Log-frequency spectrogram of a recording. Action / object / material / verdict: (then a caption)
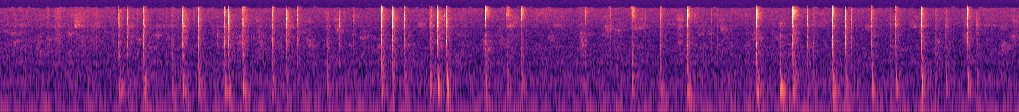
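tap / flat-screen TV panel, glass and plastic / glass / none. Long fingernails tap and trace across the hard, glossy panel of a large flat-screen TV that is switched on. Quick, light clicking taps come in irregular bursts over a steady low hum that runs throughout.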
